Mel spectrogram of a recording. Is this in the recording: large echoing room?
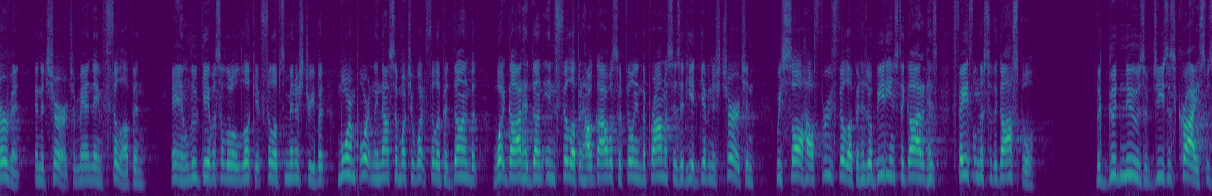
yes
